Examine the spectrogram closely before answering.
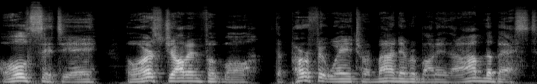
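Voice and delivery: put-on loud, firm Scottish-Irish hybrid accent; a mock Sir Alex soothing his assistant in a hybrid accent. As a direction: settle him down in a booming Scottish-Irish accent. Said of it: "Sir Alex has got an Irish accent".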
